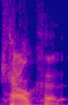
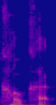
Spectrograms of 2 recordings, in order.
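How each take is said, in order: First: The name is said as Calcutta. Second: The name is said as Kolkata. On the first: The speaker calls it wrong. "I was saying Calcutta" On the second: The speaker calls it right. "no, we say Kolkata"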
